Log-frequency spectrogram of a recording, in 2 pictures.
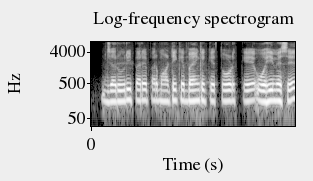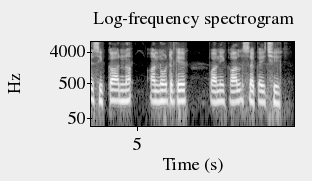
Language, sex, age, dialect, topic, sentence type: Magahi, male, 25-30, Western, banking, statement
